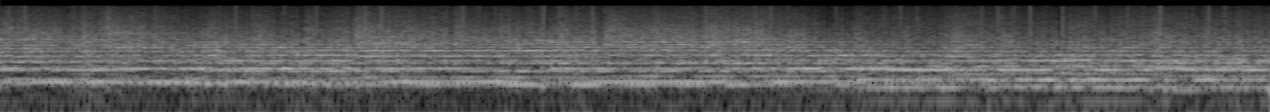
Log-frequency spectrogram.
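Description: Clean-toned electric guitar playing a lo-fi improvisation: sustained chords ring on and change pitch twice, about two and a half and four seconds in.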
